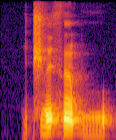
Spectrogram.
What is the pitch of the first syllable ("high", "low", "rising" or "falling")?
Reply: high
